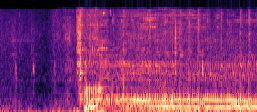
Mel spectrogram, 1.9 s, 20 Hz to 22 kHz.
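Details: Losi 5ive-T 2.0 RC two-stroke after Super Bee kill switch install: catches after a sharp pull and settles into a steady, even buzz with no stumbling; normal running.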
